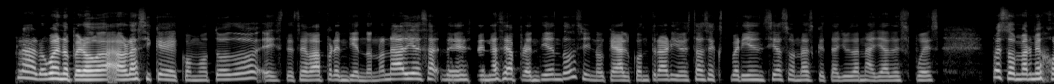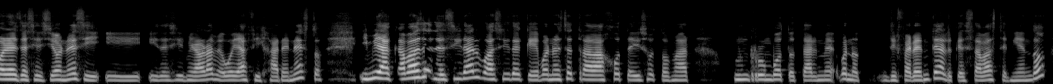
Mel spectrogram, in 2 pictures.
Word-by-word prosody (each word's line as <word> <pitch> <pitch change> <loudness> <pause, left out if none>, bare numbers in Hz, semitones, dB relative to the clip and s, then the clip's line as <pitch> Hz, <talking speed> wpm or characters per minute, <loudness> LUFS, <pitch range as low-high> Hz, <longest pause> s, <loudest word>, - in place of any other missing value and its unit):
Claro, 290 -6 +3
bueno, 260 -1 +10
pero, 215 -1 +9
a 220 +1 +7
ahora 240 +3 +7
sí 250 -1 -7
que 220 -4 0
como 195 -1 -6
todo, 235 +5 -2
este, 190 +1 -5
se 200 +3 -2
va 205 +1 +4
aprendiendo, 200 -4 -2
¿no?, 195 +4 -6
nadie 250 +1 +5
sa 250 +1 -1
este, 215 0 -2
nace 225 +5 +1
aprendiendo, 230 - -2
sino 200 -8 -7
que 195 - -2
al 195 -1 +3
contrario, 210 +1 -2
estas 220 +3 -4
experiencias 215 0 -4
son 215 - -6
las 205 -1 -3
que 195 -1 -11
te 185 - -8
ayudan 190 +2 -5
a 185 - -3
ya 185 +1 -4
después, 195 +1 -7 0.5
pues, 325 -2 0
tomar 245 -2 +3
mejores 240 -3 +4
decisiones 215 +3 -2
y 190 -3 -5
y 185 -2 -8
y 200 -1 -10
decir: 195 +1 -8
"Mira, 195 -1 -2
ahora 215 +4 +1
me 205 - -6
voy 195 +1 -2
a 210 - +1
fijar 190 -2 -7
en 190 +5 -5
esto", 260 -6 -6 0.3
y 245 - -1
mira, 275 0 +8
acabas 265 +5 +4
de 330 -8 -2
decir 255 +4 -3
algo 305 -1 +1
así 240 +1 -2
de 245 -1 -3
que, 210 -2 -4
bueno, 230 0 -2
este 230 +4 -4
trabajo 220 0 -1
te 205 -4 -7
hizo 225 +3 -8
tomar 200 -1 -6 0.4
un 225 0 -3
rumbo 225 0 -3
totalme 190 +2 -6
bueno, 220 -6 -4 0.2
diferente 195 +5 -2
al 235 -9 -1
que 180 - -8
estabas 195 +4 -4
teniendo, 185 - -6
215 Hz, 210 wpm, -22 LUFS, 195-240 Hz, 0.5 s, bueno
